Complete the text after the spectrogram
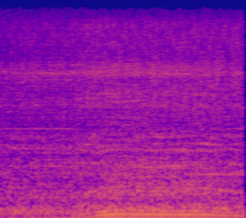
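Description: A car engine revs as the car pulls away.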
